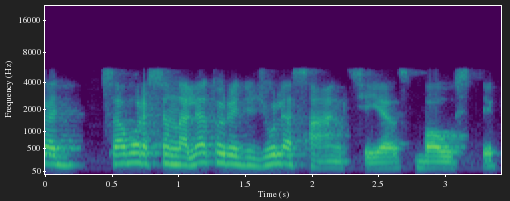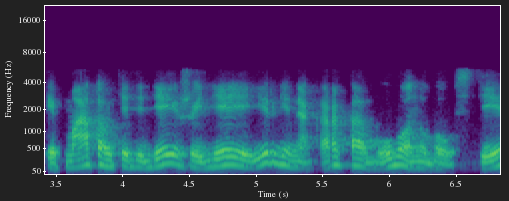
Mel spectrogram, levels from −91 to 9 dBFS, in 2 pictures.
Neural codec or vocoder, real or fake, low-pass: none; real; 5.4 kHz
